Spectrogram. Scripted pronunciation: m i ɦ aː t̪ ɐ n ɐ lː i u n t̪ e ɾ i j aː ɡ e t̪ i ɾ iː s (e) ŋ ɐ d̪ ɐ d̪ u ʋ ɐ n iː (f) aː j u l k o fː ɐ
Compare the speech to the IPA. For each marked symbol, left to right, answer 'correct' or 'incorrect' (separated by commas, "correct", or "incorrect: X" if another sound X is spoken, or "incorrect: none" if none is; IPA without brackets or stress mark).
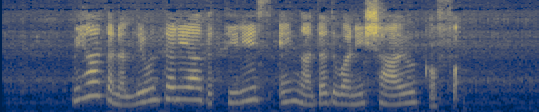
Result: correct, incorrect: ʃ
